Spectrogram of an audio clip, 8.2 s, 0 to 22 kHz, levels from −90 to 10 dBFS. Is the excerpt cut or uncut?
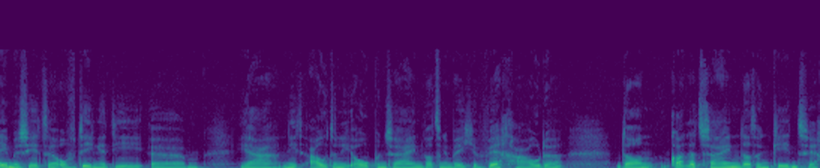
cut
